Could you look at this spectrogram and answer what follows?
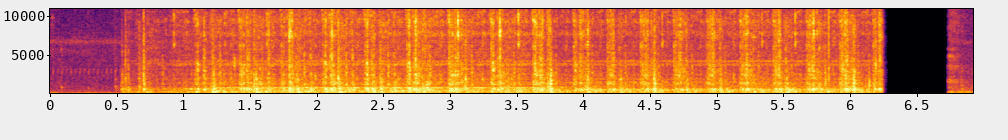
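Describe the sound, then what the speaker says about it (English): A sewing machine runs a steady straight stitch around the edge of an upcycled cloth pad, a close, fast, even mechanical whir that starts after a quiet moment and cuts off abruptly near the end. "So I'm going to go ahead and do a straight stitch around the entire perimeter."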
